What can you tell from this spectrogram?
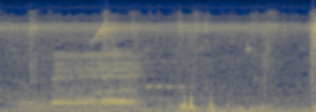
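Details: Cattle on Sapudi Island, linked to a search for top breeding stock for karapan sapi bull racing: one short, harmonic moo that rises slightly and then falls, lasting under a second, over a steady low hum and some scattered knocks.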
